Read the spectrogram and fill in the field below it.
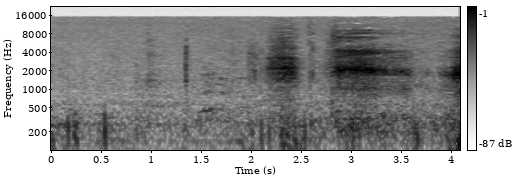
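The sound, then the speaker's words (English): A woman breathes uneasily into a microphone, unable to bring herself to answer a question, with soft breathy bursts and faint puffs of air, no words spoken, gradually growing a little louder. “So the question's asked, and you hear the awkward breathing into the microphone where she can't really bring herself to answer the question.”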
